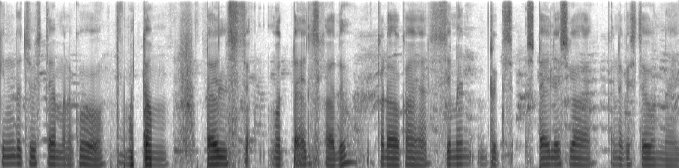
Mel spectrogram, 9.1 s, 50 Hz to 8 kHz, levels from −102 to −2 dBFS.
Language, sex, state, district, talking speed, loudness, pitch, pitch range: Telugu, male, Andhra Pradesh, Sri Satya Sai, 105 wpm, -25 LUFS, 115 Hz, 110-125 Hz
